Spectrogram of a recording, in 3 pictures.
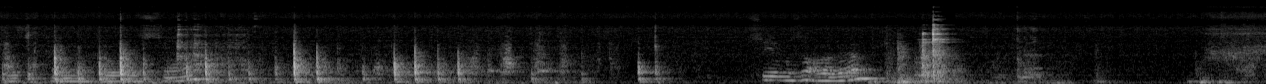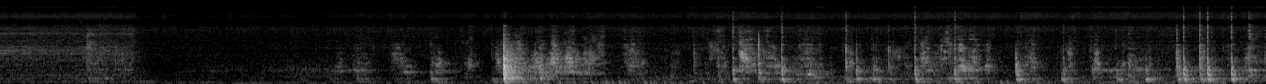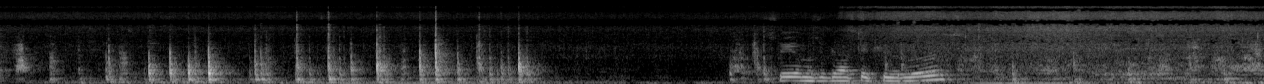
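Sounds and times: wooden spoon scraping a pan: 0:00.0 - 0:06.7, 0:15.8 - 0:30.8, 0:32.6 - 0:37.9
spoon knocking against pan: 0:00.3 - 0:04.9, 0:19.6 - 0:30.8.

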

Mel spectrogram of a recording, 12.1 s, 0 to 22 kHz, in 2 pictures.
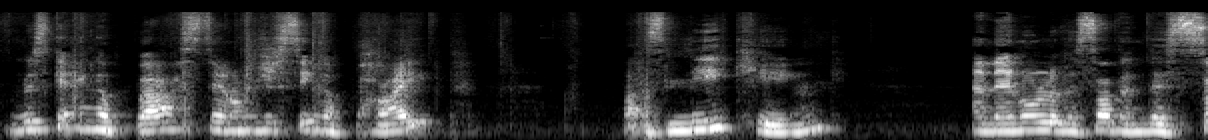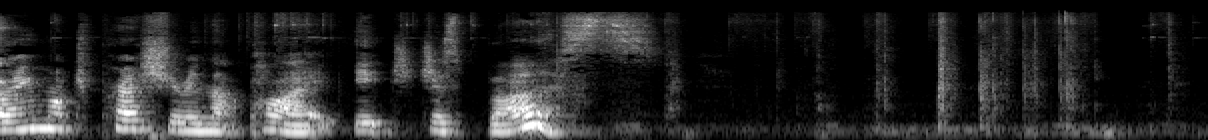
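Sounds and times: cards being shuffled: 0:09.4 - 0:12.0.

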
